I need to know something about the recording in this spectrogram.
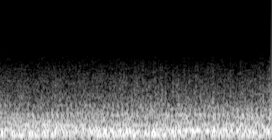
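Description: Low, steady rumbling drone of a dark ambient background bed, with nothing else standing out.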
